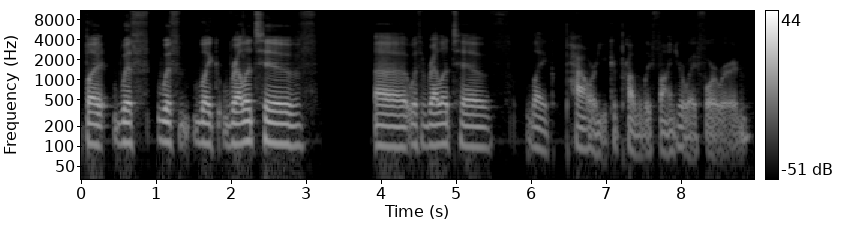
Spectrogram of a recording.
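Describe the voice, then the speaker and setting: A man's voice: fairly low pitch, fairly even intonation, slow, vocal fry, mellow. A man narrating as game master in a tabletop game, talking casually with many fillers and restarts.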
